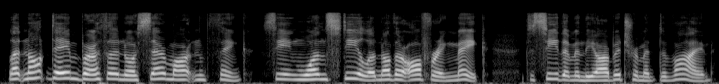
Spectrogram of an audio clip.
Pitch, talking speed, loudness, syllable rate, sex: 220 Hz, 175 wpm, -17 LUFS, 5.0 syllables/s, female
